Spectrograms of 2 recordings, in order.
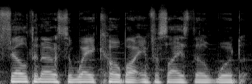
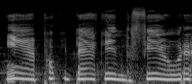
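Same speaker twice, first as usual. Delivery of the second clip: very high, soft squeaky voice; mock little falsetto plea; meek servile woman; 6 dB quieter than usual. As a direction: put on a tiny high-pitched voice, much quieter. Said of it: "even though she's just like".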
